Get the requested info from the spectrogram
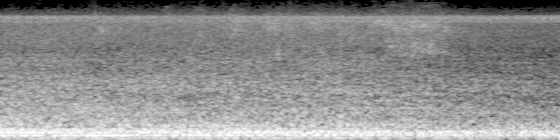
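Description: A motor vehicle's engine running steadily: a low, even rumble under a constant hiss.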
